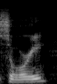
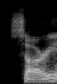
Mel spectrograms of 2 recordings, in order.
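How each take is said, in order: First: It is said with a Canadian accent. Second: It is said with an American accent. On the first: The speaker calls it wrong. "instead of sorry" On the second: The speaker calls it right. "I just had to say sorry"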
